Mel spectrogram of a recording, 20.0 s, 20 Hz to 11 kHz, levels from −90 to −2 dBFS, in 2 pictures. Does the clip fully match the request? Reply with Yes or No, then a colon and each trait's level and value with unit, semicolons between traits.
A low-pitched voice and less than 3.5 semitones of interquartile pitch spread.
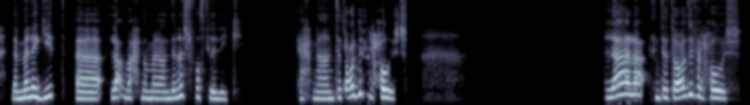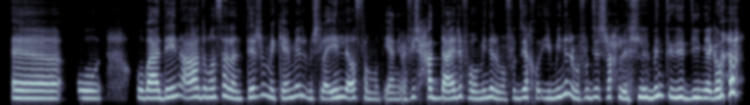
No: very high, 250 Hz; average, 3.0 semitones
